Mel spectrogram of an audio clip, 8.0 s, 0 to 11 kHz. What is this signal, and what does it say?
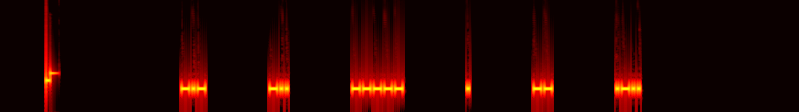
Morse code, heard as a keyed tone, about 42 wpm, spaced as for 12 wpm, 700 Hz. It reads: KD0EML
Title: USA Call Signs - 6 Characters - 8x Character Spacing - 45wpm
